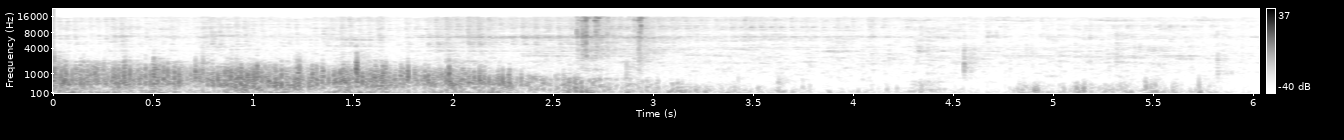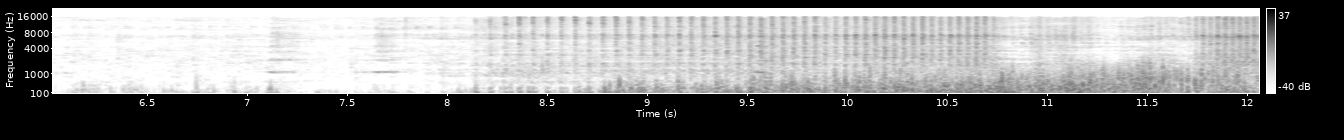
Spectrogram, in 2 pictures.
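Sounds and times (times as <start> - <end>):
engine and wind rush: 0.0 - 12.0.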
